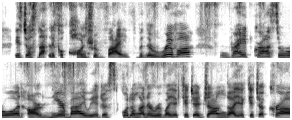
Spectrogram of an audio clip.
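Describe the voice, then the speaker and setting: A woman's animated, lively voice in a Jamaican accent, fairly high in pitch, at a moderate pace with very even loudness and a dry, close sound with no echo. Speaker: vlogger. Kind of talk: casual vlog talk to camera.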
